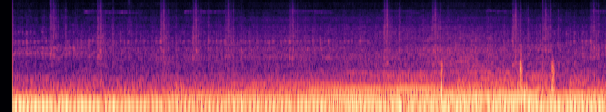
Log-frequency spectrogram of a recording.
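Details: Renault Megane RS Cup exhaust at idle: low, lumpy idle broken by irregular sharp puffs and stumbles of an intermittent misfire. Spare injectors made it worse; original injectors were cleaned and refitted. MAP sensor fit seemed loose; cure uncertain.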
